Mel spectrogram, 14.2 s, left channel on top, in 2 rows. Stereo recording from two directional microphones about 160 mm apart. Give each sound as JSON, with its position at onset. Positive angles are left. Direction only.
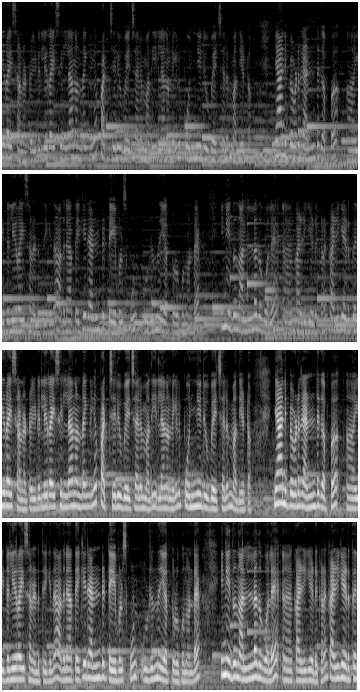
{"t": 0.0, "sound": "a woman's voice", "side_deg": -20}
